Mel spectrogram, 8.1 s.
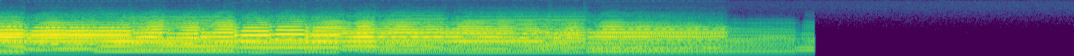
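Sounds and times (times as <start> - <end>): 
brass quintet playing a pavane: 0.0 - 6.1.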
